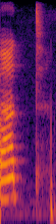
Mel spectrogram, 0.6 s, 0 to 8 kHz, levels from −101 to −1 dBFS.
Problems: none marked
